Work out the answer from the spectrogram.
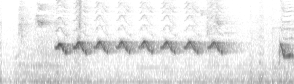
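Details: Chinese hwamei song: a rapid run of about nine clear, arched whistled notes at a steady mid pitch, each note rising then falling, with a brief softer lead-in and a lower slurred whistle at the end.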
